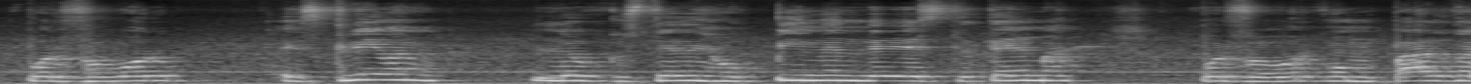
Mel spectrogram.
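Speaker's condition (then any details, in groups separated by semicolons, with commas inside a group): Cerebral palsy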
